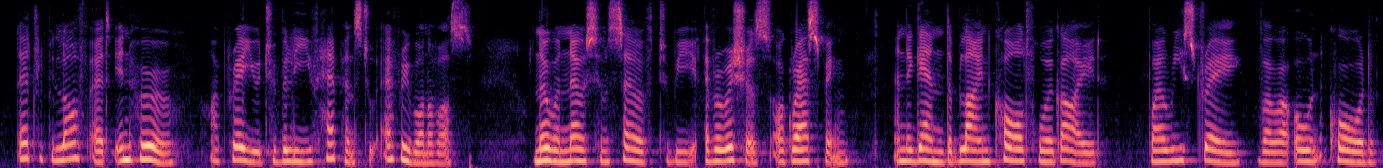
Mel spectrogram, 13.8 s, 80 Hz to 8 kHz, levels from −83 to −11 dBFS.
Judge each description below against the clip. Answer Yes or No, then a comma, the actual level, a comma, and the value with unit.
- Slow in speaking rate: No, average, 180 wpm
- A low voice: No, high, 200 Hz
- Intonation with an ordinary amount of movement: No, narrow, 2.3 semitones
